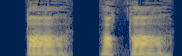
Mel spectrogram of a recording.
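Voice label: voiceless uvular plosive; IPA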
